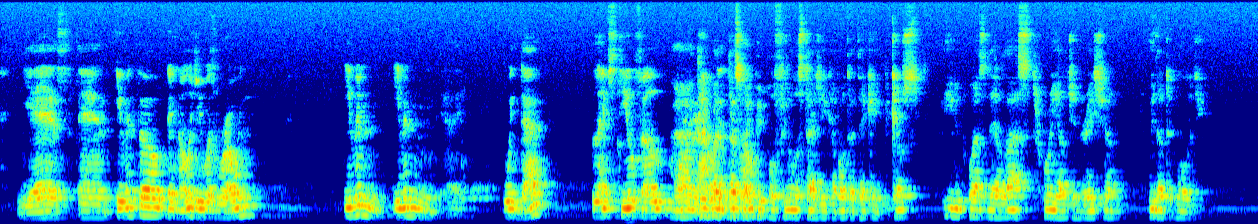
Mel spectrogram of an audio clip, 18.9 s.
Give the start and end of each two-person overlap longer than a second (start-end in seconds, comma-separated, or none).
10.1-11.3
